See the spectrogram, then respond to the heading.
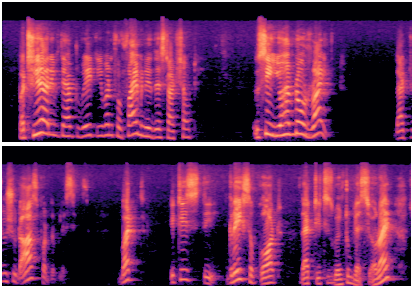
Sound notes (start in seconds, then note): none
